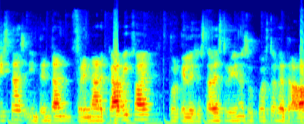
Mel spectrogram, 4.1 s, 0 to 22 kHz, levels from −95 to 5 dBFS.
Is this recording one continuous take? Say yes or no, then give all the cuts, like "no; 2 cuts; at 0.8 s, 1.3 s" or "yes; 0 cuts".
yes; 0 cuts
